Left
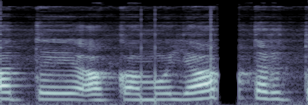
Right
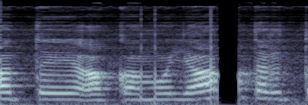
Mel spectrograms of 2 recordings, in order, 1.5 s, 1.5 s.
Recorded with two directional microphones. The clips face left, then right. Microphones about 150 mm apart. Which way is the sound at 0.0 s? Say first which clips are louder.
Left 3 dB; 15° left (ahead or behind).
